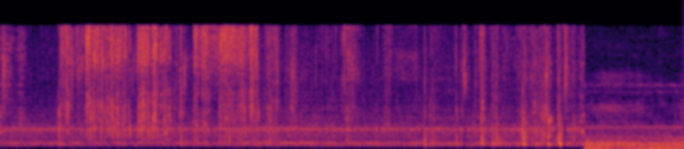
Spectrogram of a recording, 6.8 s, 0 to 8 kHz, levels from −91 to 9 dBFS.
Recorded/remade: recorded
